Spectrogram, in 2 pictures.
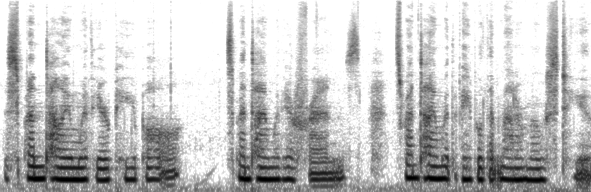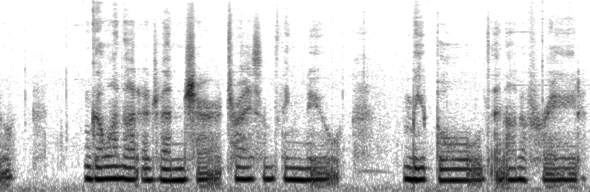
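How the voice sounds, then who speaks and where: Slow, breathy, soft-spoken ASMR woman. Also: medium pitch, monotone. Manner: gentle, hushed, unhurried, soothing repetition. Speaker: livestream host reading tarot cards for viewers. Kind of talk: soft-spoken ASMR tarot reading, often whispered.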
